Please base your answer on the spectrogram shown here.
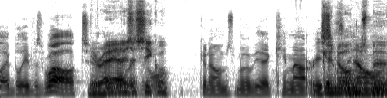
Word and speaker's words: Gnomes: believe as well to gnomes movie that came out recently it's pronounced gnomes it's pronounced gnomes okay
